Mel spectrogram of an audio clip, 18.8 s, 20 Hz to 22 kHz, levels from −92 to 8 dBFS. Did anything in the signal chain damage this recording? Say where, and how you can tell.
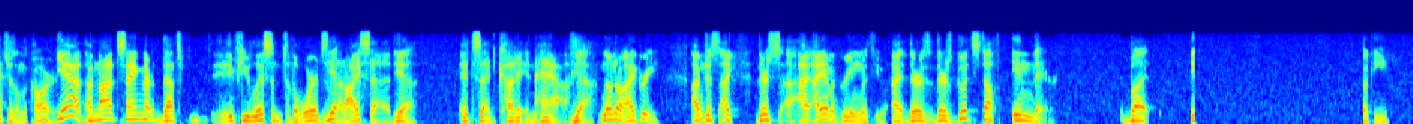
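Yes. The first fault sits at the codec and network stage: an AMR rate drop, heard twice, from 1.31 to 3.82 s and from 6.92 to 10.36 s, when the rate falls from 12.65 to 8.85 kbit/s. The speech turns rougher and more synthetic, but the bandwidth stays the same and nothing goes missing. That separates it from a bandwidth switch or packet loss. A weak radio link made the network order a lower codec mode and spend the freed bits on error protection. Outside these spans the AMR-WB coding at 12.65 kbit/s stays clear.

The second is an audio dropout to a faint residue, from 15.93 to 18.18 s, lasting about 2.25 s. The speech cuts off abruptly and only hiss remains, about 35 dB below the normal level, until the speech returns just as suddenly. A natural pause or fade would not stop this sharply. Packet-loss concealment would fill the gap with smeared or buzzy speech-like sound rather than plain hiss. 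The likely cause is that the wanted signal was lost upstream while the path after the break stayed live and passed its own noise floor.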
